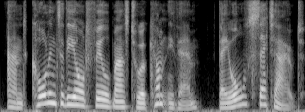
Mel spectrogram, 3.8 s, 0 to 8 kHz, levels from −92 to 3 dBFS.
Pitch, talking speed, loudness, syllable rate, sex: 160 Hz, 220 wpm, -17 LUFS, 5.5 syllables/s, male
